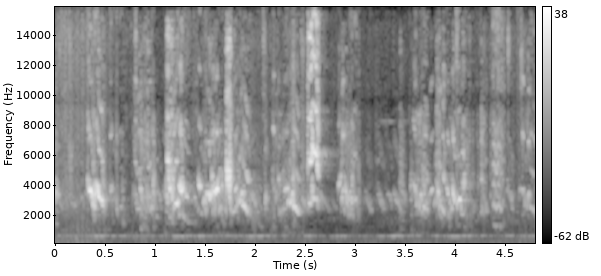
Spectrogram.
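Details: Budgerigar breeding pair chirping: busy, overlapping warbled chatter of short high twittering notes in quick succession, with a steady faint hum underneath.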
